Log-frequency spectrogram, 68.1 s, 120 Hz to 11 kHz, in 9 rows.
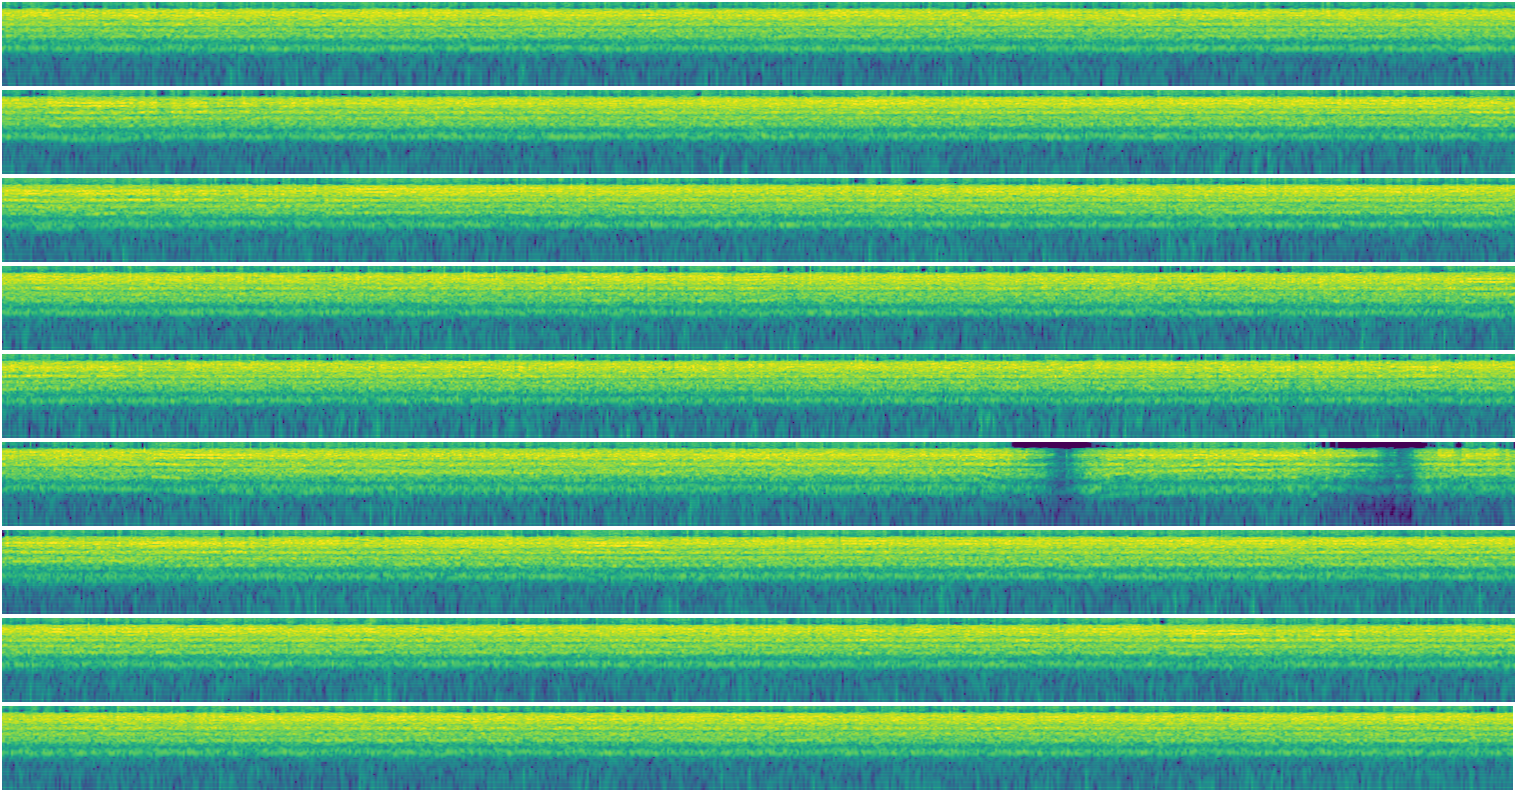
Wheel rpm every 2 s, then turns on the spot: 230, 230, 230, 230, 230, 230, 230, 230, 230, 230, 230, 230, 230, 230, 230, 230, 230, 230, 230, 220, 210, 150, 130, 220, 230, 230, 230, 240, 230, 230, 230, 230, 230, 230.
none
